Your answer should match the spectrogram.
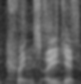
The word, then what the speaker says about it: Prinz Eugen: welcome aboard the mighty Prinz Eugen, premium tier 8 German heavy cruiser, and yes, that is how you say it. If I hear one more Eugen...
